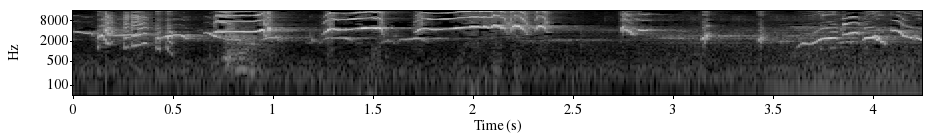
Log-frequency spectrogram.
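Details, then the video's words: Agitated kacer, the Oriental magpie-robin, with open beak and fanned tail; loud, high whistled notes in clustered phrases, a short pause, then further sliding warbled notes. "Suara Kacer Emosi/Kongslet"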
